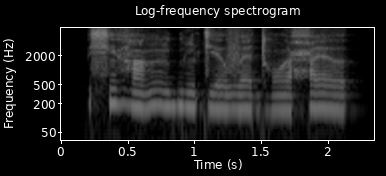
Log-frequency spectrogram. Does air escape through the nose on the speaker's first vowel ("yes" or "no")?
yes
